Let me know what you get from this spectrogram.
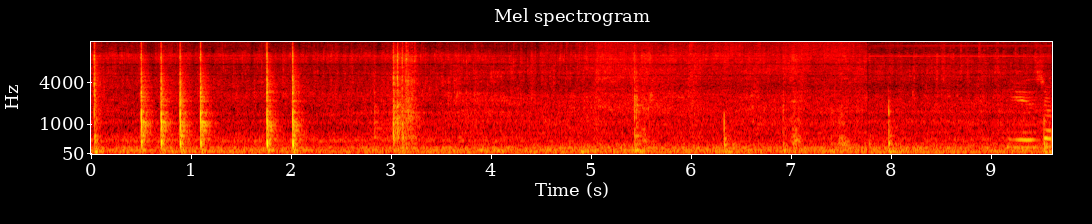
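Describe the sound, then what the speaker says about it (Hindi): Chopped onions tipped into a pan of frying garlic paste, first with a few sharp clinks and knocks of a utensil, then a steady sizzle of frying. "इसके साथ ही जो प्याज मैंने चॉप करके रखी हुई थी वो डालेंगे"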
